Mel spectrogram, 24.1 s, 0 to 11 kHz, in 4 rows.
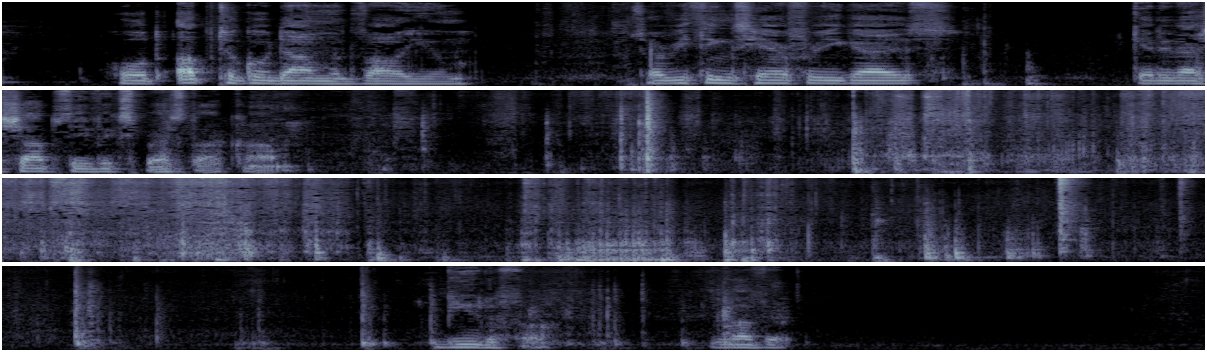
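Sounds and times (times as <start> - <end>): cardboard box rustling: 8.0 - 16.7
plastic packaging crinkling: 8.4 - 16.2.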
